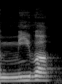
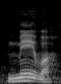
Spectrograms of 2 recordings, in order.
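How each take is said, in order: First: The first vowel is a long ee sound. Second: The first vowel is an e sound. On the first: The speaker calls it wrong. "मीवा नहीं होता" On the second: The speaker calls it right. "आवाज़ ए की निकलेगी"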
